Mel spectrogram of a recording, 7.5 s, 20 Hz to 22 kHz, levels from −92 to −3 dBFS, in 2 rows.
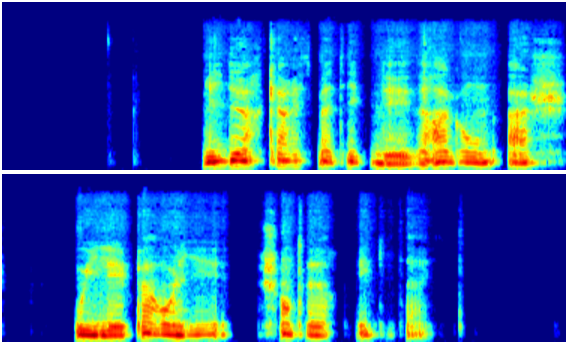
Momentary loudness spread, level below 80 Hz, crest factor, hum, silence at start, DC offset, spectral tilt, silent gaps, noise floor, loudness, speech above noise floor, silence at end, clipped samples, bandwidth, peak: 15 LU; -54 dBFS; 16 dB; none; 1.35 s; under 0.1%; -7.5 dB/octave; 3.85-3.90 s, 4.09-4.24 s, 5.39-5.46 s; under -90 dBFS; -17 LUFS; over 74 dB; 0.95 s; under 0.1%; 12.5 kHz; -2 dBFS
